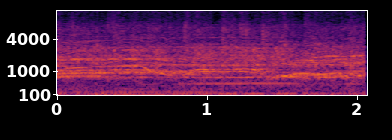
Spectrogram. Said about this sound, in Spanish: Un pinche aplauso para todos ellos.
